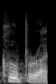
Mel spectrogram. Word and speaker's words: Cowper: William Cooper, spelled Cowper, pronounced Cooper, I believe.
